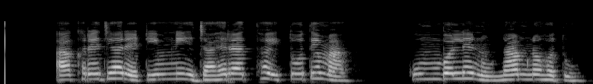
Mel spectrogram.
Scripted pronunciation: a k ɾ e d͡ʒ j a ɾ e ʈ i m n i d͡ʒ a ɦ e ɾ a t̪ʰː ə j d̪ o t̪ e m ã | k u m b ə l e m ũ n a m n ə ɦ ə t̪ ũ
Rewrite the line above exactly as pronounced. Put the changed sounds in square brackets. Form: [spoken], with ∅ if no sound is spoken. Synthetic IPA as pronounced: a [kʰ] ɾ e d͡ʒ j a ɾ e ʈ i m n i d͡ʒ a ɦ e ɾ a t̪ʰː ə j [t̪] o t̪ e m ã | k u m b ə l e [n] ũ n a m n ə ɦ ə t̪ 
